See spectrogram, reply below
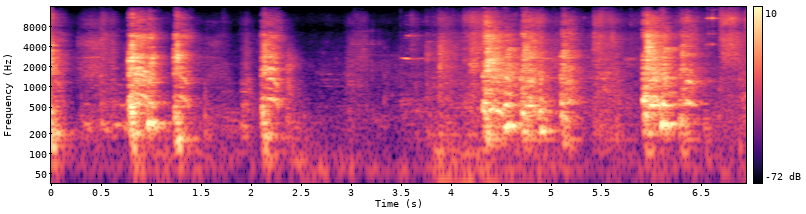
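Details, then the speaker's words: Several harsh adult coughs, acted by medical students in a TB awareness skit; the character has been coughing since morning and dismisses it as a minor cough, self-medicating from a pharmacy. "तूने किसी doctor से consult नहीं किया। अरे ये तो छोटी मोटी खांसी है। इसके लिए क्या कंसल्ट करना?"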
